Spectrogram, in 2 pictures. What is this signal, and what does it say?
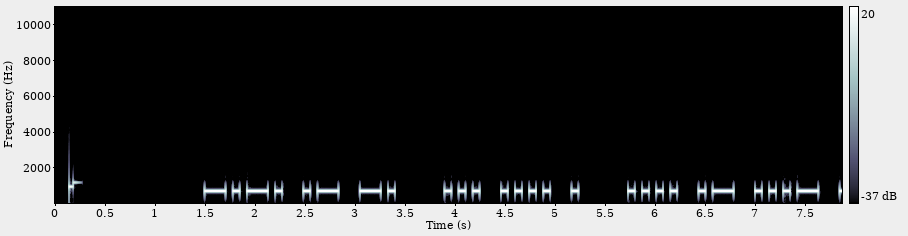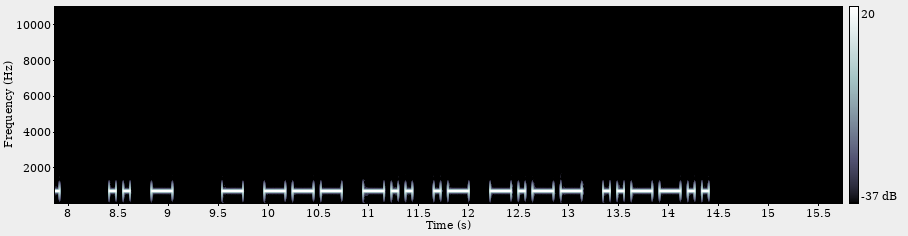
Morse code, heard as a keyed tone, about 17 wpm, 700 Hz. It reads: CAN SHE HAVE IT TODAY?
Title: Sentences from Top 1000 Words - Review Part 4 - 17wpm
